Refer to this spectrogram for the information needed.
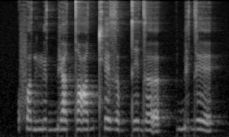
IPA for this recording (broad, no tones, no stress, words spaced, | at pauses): fʌdmʲʌdbʲɑ tɑd cʰɪzəbtidə | bʲʌdɪ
